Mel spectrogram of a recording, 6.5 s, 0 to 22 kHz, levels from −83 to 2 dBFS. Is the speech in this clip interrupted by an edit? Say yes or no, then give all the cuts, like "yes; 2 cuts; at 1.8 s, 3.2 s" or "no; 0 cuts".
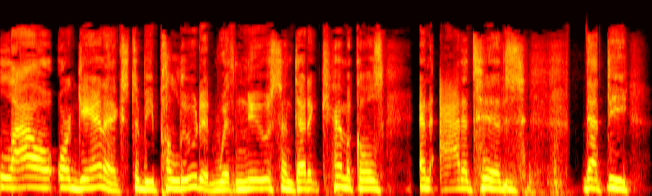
no; 0 cuts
